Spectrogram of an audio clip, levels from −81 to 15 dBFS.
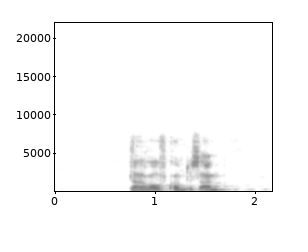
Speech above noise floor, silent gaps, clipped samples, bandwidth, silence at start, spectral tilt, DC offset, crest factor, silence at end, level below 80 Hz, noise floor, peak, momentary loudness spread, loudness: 51 dB; none; under 0.1%; 8 kHz; 0.75 s; -4.5 dB/octave; under 0.1%; 18 dB; 0.45 s; -76 dBFS; -84 dBFS; -18 dBFS; 10 LU; -34 LUFS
